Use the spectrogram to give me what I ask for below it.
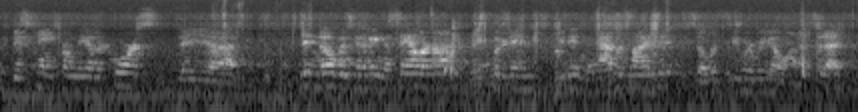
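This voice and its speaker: A man talking at a very fast pace, with noticeable background noise. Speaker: auctioneer. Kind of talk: casual talk to the crowd before bidding. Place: street. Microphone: camera far.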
